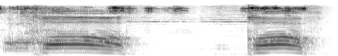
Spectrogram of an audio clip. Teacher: زبان کی جڑ اور اس کے مقابل اوپر کا تالو، یہ قاف کا مخرج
